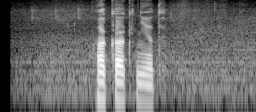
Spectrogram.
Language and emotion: Russian, neutral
